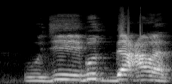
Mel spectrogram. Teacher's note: Jadi huruf ta-nya dilebur ke huruf dal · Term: idgham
